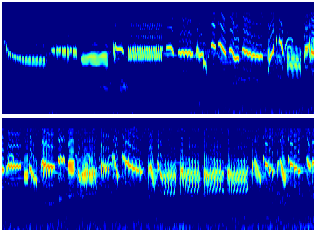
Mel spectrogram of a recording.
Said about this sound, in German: Silvia Schreiber ist in aller Herrgottsfrüh über die Wiesen gestrolcht, um eine Lerche zu belauschen.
